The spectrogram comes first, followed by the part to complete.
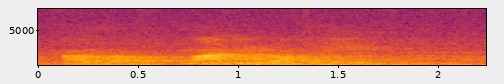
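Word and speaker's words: الرحمن الرحيم: Berhentinya di mana? Belakang gigi nih. Ar-Rahmanir Rahim. Ar-Rahmanir Rahim. Ha. Kan ha. Karena orang baca Ar-Rahmanir Rahim. Nah, Ar-Rahmanir Rahim. Yang benar cara bacanya.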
